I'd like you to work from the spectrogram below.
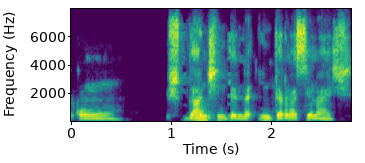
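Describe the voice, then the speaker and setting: This is a man speaking with a Mozambican accent. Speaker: professor, local representative. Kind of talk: informal interview chat.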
